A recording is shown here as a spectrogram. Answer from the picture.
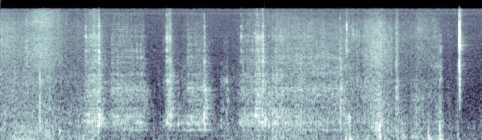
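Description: Handling noise of a corded telephone handset being picked up and held to the ear: irregular rustling, rubbing and light knocks, with clothing and a beanbag chair shifting.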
